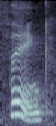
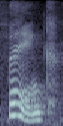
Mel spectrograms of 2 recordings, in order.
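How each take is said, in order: No difference in how they are said.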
